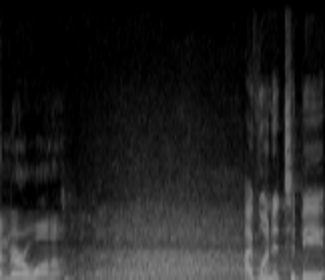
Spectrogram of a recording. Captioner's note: audience laughs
